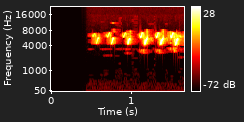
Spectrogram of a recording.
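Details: Northern waterthrush song opening: a series of bright, high two-note chips repeated about every fifth of a second, growing slightly louder, on an otherwise silent background.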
